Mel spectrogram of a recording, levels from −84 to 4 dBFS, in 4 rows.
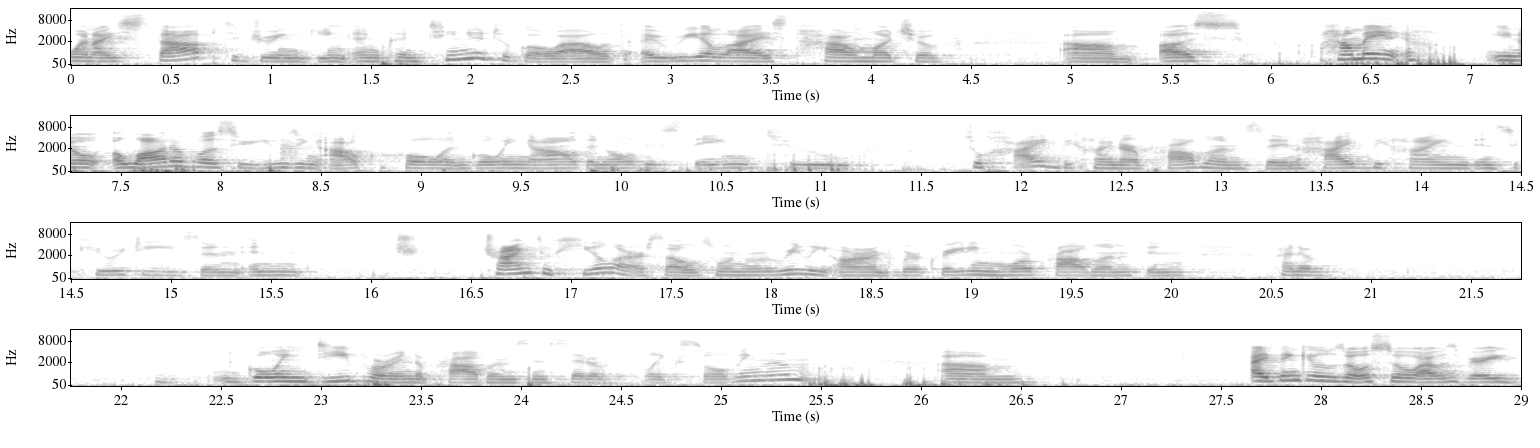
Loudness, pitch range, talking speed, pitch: -49 LUFS, 180-210 Hz, 170 wpm, 190 Hz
